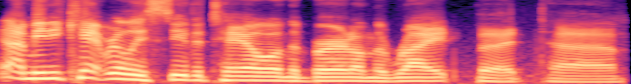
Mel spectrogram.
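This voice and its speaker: A middle-aged man co-hosting a live bird question show, explaining in a measured way and thinking aloud. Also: mid-range voice, big pitch swings, fairly bright tone, no echo. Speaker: co-host answering bird questions. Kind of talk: casual live stream chat.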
